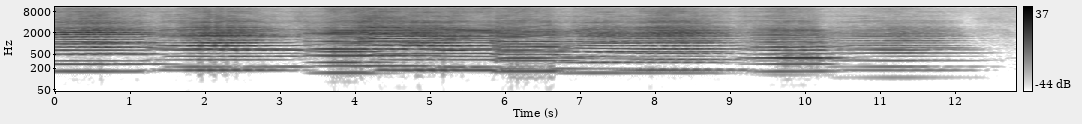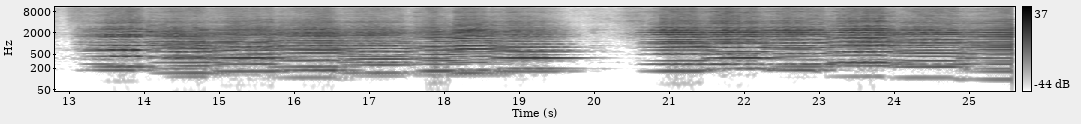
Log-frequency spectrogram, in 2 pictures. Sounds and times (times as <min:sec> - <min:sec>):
Cello: 0:00.0 - 0:25.6.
